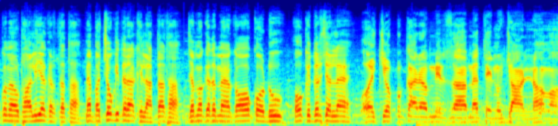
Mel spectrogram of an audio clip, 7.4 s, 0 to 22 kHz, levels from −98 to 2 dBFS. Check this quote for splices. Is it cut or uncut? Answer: cut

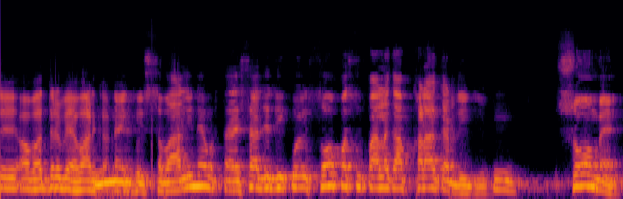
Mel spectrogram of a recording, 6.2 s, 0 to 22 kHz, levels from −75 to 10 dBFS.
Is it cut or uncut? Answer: uncut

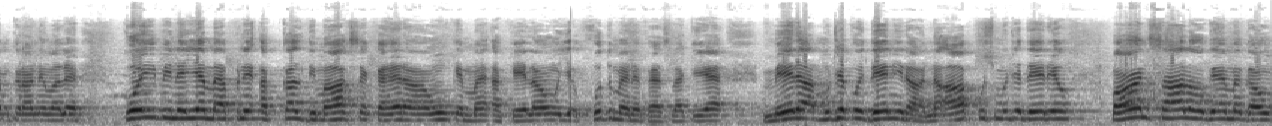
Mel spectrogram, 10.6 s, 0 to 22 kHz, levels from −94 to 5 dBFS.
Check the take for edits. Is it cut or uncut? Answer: uncut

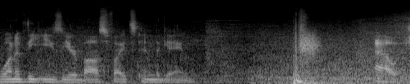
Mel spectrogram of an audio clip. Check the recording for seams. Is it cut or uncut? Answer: uncut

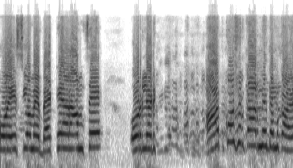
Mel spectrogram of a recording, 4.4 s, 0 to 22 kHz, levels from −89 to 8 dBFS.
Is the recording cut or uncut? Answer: cut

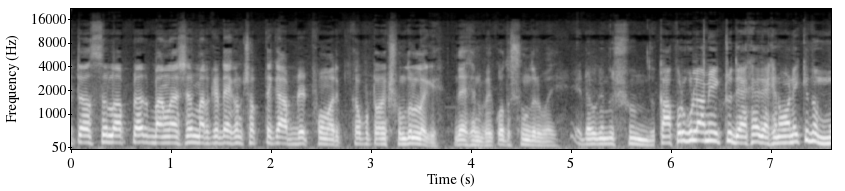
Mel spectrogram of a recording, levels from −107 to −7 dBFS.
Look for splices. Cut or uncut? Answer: cut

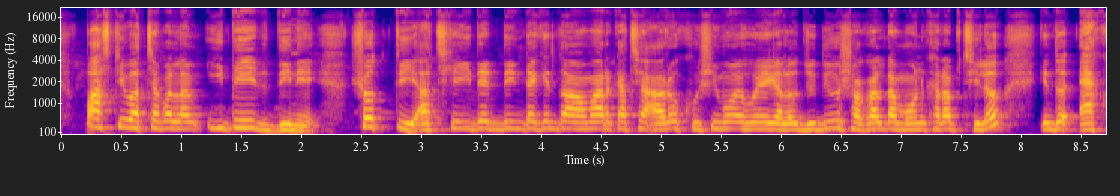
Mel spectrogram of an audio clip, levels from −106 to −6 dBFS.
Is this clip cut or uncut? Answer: uncut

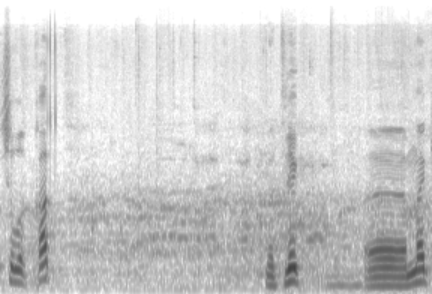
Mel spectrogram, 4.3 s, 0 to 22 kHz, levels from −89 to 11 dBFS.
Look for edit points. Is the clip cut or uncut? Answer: uncut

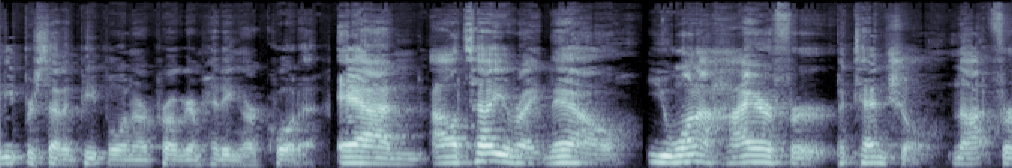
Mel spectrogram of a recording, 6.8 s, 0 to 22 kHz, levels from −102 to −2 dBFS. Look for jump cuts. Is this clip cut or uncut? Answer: cut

